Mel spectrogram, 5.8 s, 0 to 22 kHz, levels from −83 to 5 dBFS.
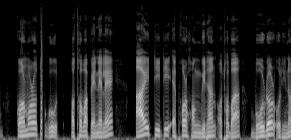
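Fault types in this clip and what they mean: Intermittent contact: a loose connection briefly opens, cutting the speech for about 57 ms near 0.82 s; crackle at each edge and faint hiss distinguish it from a clean digital dropout.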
